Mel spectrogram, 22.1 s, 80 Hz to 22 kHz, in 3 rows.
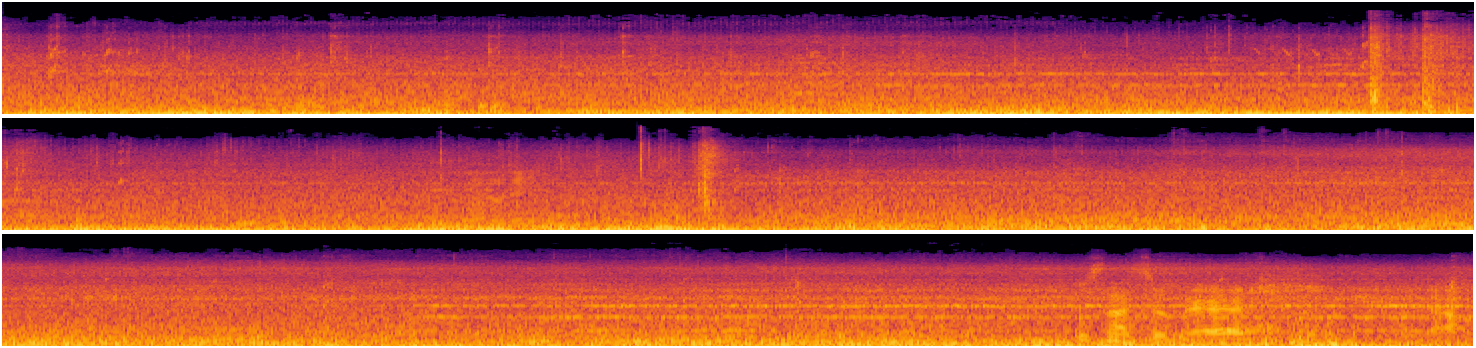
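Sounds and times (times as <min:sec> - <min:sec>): road rumble: 0:00.0 - 0:22.0
steady high whine: 0:00.0 - 0:22.0
wind rushing over microphone: 0:00.0 - 0:22.0.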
